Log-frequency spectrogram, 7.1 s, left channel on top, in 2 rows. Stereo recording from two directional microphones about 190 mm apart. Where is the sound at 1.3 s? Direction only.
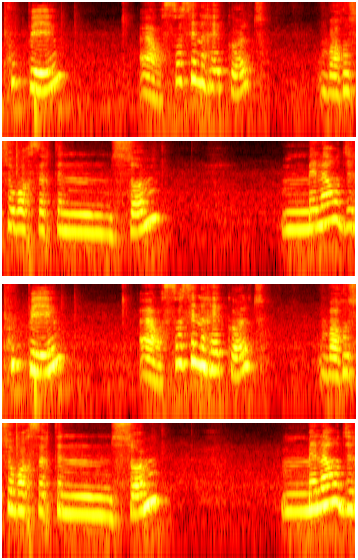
45° right (ahead or behind).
